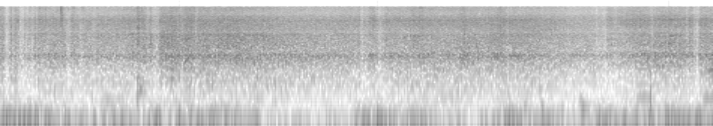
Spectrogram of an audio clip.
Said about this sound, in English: it is starting to pour, rain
